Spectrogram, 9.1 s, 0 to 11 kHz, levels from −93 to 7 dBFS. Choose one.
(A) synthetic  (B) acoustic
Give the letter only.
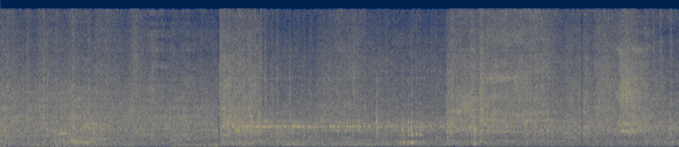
A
